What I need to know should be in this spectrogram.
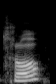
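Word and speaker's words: through: গেলে আমরা সেটাকে বলবো থ্রু। কি বলবো, থ্রু। এটার উচ্চারণ অনেকেই করি থ্রো, এটার উচ্চারণ আমরা করবো থ্রু, রাইট।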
